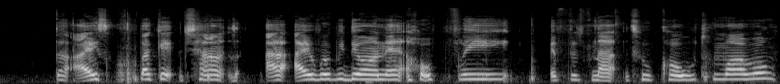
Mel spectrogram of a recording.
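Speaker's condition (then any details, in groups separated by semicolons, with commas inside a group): Speech impairment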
